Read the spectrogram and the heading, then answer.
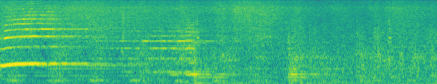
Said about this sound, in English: The wooden panels, the plush seats, and the rhythmic sway. It's beautiful, isn't it? I love these old steam trains.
